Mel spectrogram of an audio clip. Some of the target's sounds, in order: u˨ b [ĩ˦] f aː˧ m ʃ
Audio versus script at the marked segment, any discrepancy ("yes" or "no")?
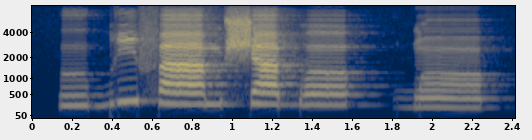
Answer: yes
